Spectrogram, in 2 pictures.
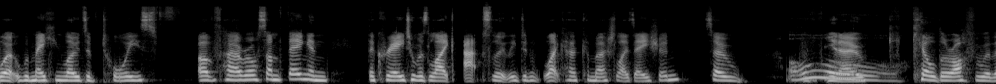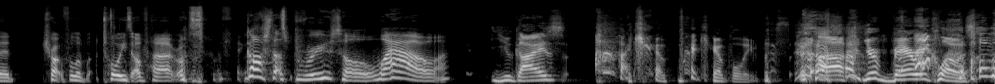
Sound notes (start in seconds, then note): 17.5 group laughing; 17.6 cracks up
